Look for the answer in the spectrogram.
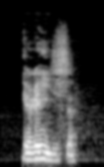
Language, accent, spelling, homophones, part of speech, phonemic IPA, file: French, Canada, grises, grise, adjective, /ɡʁiz/, LL-Q150 (fra)-grises.wav
- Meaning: feminine plural of gris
